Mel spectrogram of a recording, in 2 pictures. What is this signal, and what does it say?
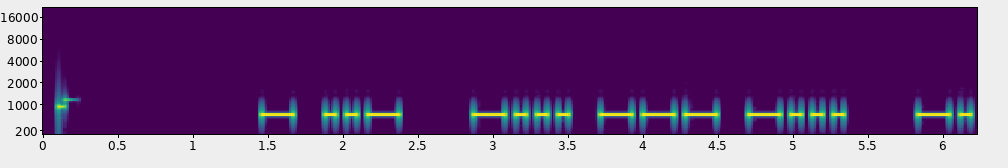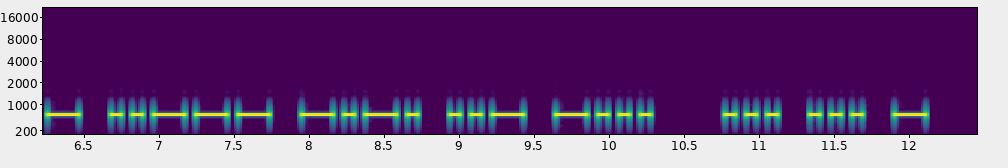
Morse code, heard as a keyed tone, about 17 wpm, 700 Hz. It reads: TU BOB K2CUB SST
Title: K1USN SST QSO Practice - 17wpm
